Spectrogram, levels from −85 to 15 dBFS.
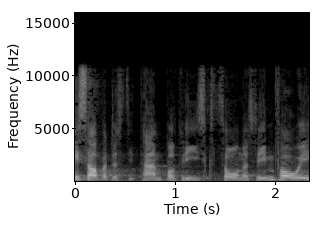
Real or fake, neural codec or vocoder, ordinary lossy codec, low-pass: real; none; none; 10.8 kHz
